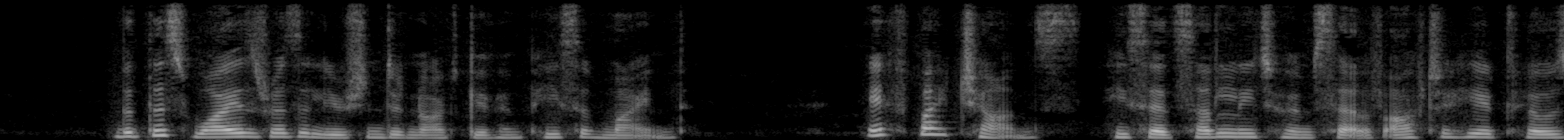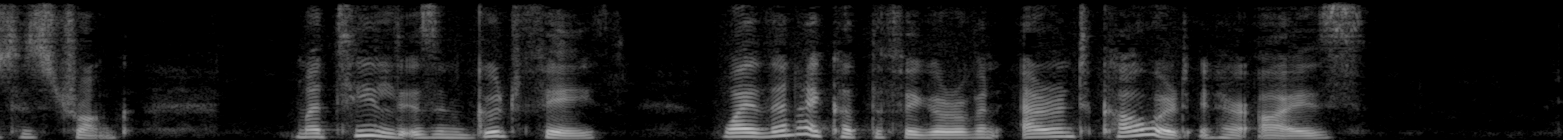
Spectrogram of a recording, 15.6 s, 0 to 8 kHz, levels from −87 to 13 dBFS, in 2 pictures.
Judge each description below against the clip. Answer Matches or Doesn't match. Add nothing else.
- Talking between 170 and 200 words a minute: Matches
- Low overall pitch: Doesn't match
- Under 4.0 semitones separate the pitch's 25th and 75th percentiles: Doesn't match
